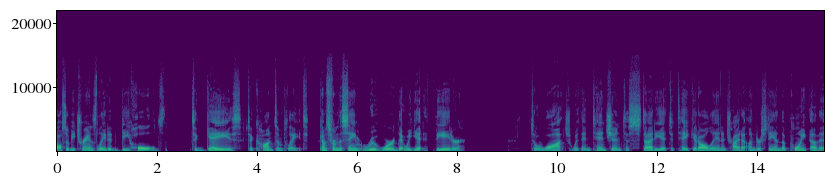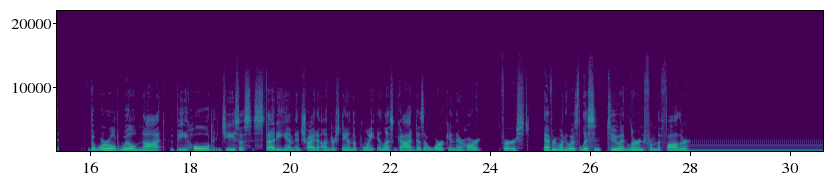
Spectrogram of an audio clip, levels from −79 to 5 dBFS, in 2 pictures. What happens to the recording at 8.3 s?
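Nothing goes wrong at 8.3 s; the speech continues there without any audible dropout, click, distortion or other fault.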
